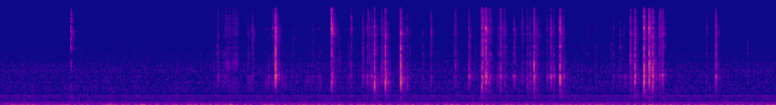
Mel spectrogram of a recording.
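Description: Thin metal spatula clicking and scraping against a plastic lip-colour tube and a clear plastic tray while lipstick is dug out: irregular sharp little clicks, few at first and coming thick from about three seconds in to near the end.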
